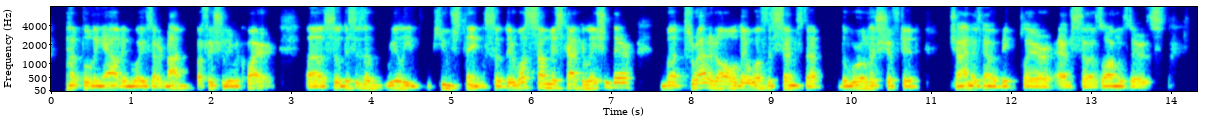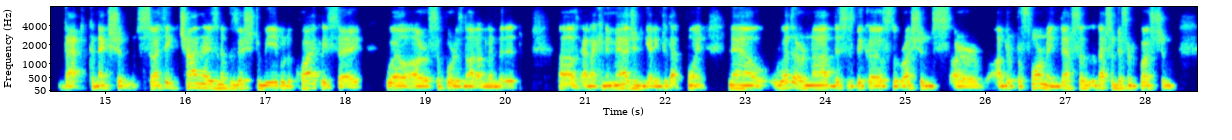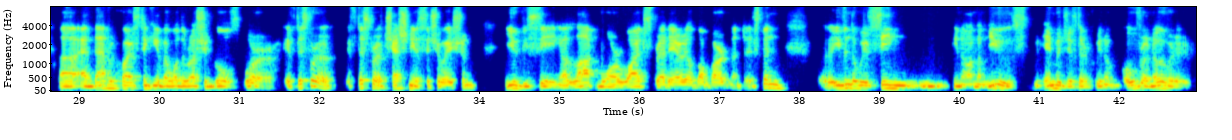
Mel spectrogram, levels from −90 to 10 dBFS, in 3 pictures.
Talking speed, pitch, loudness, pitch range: 200 wpm, 110 Hz, -19 LUFS, 95-125 Hz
